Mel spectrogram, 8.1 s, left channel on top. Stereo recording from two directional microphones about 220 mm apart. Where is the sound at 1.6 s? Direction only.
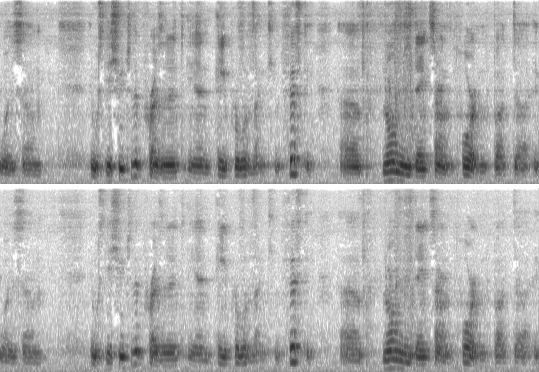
35° left (ahead or behind).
